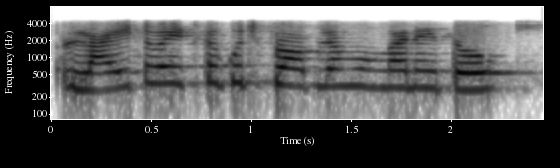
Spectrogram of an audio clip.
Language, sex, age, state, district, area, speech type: Hindi, female, 18-30, Madhya Pradesh, Betul, urban, conversation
